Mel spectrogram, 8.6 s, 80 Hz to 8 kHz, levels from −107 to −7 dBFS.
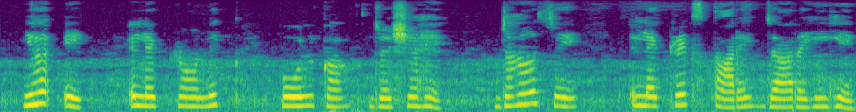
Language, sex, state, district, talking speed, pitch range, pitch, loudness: Hindi, female, Madhya Pradesh, Dhar, 100 wpm, 225-255 Hz, 240 Hz, -15 LUFS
